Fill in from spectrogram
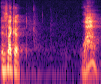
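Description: A middle-aged male preacher delivers a sermon in Spanish and English, switching between them, with joking asides and swells into loud, emphatic exhortation. His fairly high voice has vocal fry, and he's very animated yet extremely slow. Soft music plays in the background.

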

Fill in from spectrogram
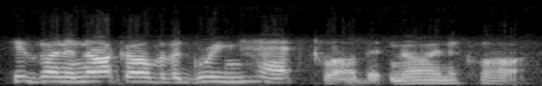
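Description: A woman's voice: mid-range voice, big pitch swings, fairly quick, slight background noise, close to an everyday voice. An actress playing a sly, chatty woman accomplice of a crime boss, in 1940s radio acting style. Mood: gossipy. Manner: chatty, giggly. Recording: tinny 1940s radio broadcast.

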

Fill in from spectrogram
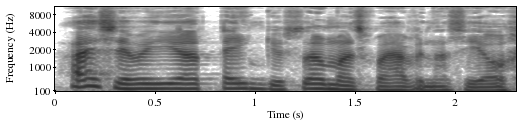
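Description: A man's voice: high voice, big pitch swings, normal speed, a bit bright. A man of twenty-one with an American accent, a young actor chatting casually as an interview guest in a theater. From California, USA. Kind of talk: casual chat.

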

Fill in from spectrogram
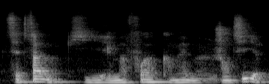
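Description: Speaking a little slowly in a low, mellow voice, a young father anxiously recounts his story for a vlog, recorded from afar in a roomy space. He's hesitant, full of fillers and restarts, and his voice goes up when he's upset.

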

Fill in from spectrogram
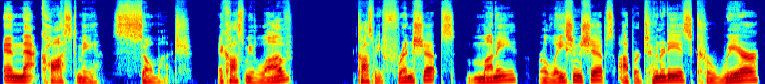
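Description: A man's voice: lowish voice, expressive, slow pace, no room sound, clean studio sound. A man in casual podcast conversation, talking candidly and with emphasis, dropping slang like dude and bro.

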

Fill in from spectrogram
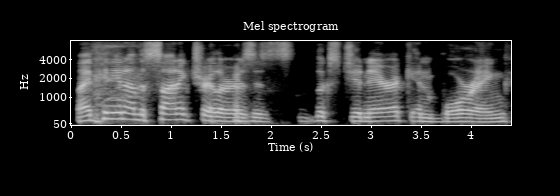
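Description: A man's voice: fairly high pitch, moderate pace, sharp tone, no room sound. A man co-hosting a podcast, chatting casually and rambling with many restarts and fillers. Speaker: podcast co-host. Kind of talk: casual chat.

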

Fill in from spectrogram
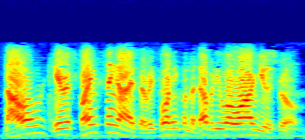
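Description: Man, American accent, old 1940s radio announcer, lively intonation, husky tone, scripted sponsor read, tinny broadcast. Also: on the high side, normal speed.

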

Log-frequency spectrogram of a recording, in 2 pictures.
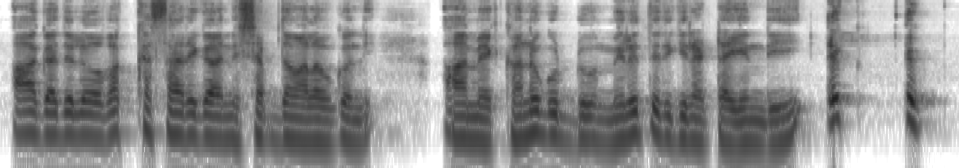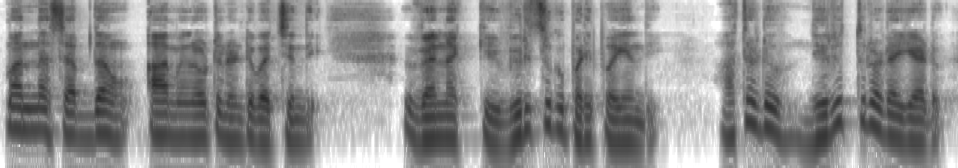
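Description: A man reading a novel aloud as an audiobook narrator, telling the story in a steady, measured way. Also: mid-range voice.

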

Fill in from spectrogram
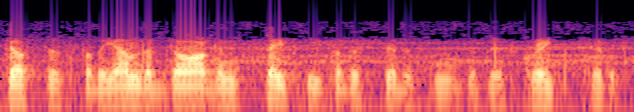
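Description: Brief: an actor as a commanding, taunting masked crime-fighter, 1940s radio, tinny and hissy. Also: male voice, medium pitch, rapid-fire, natural voice. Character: bold masked male crime-fighting hero. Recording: scratchy old radio recording.

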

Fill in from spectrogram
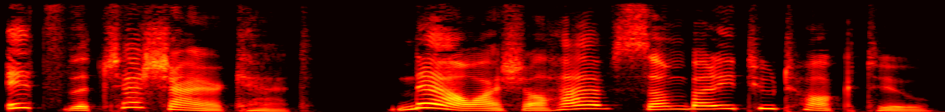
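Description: A man's voice: high voice, wildly swooping pitch, unhurried, fairly bright tone, no room sound, studio quality, voice pushed up, exaggerated voice. A man voicing a curious, fretful young girl in a storybook reading, with a prim, complaining tone. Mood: wondering.

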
